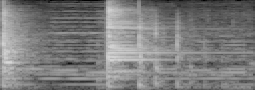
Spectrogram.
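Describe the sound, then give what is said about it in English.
Metal pots and pans clang as they are accidentally hit: a sharp hit, then after a pause a loud crash followed by several quicker rattling knocks, with a bright metallic ring lingering between them. “I accidentally hit the pots and pans.”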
